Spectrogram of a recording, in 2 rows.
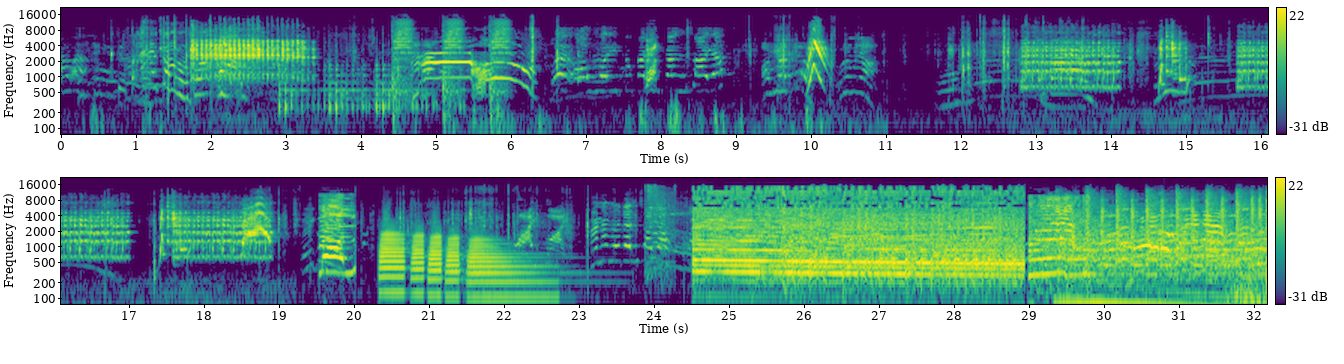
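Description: Edited-in soundtrack: children's voices and cartoon-style sound effects, including a tone that falls step by step about 20 seconds in, followed from about 24 seconds by loud music.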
